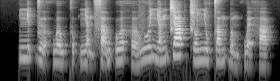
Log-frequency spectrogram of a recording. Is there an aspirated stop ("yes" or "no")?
no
